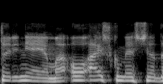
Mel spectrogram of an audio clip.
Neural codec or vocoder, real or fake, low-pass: none; real; 7.2 kHz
